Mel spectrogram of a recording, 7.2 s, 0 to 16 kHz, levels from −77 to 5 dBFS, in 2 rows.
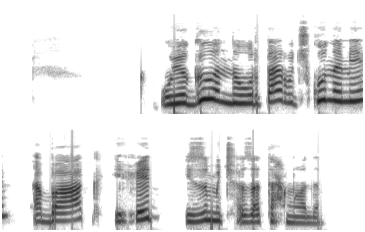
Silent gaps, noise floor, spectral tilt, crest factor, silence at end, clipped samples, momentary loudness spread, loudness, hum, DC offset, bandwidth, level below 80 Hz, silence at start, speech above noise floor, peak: none; under -90 dBFS; -5 dB/octave; 16 dB; 0.45 s; under 0.1%; 13 LU; -14 LUFS; none; under 0.1%; 9.4 kHz; -50 dBFS; 1.6 s; over 76 dB; 0 dBFS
